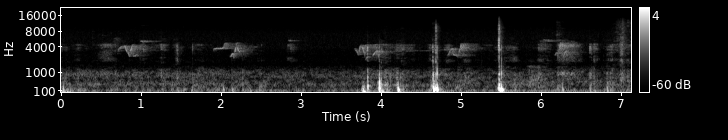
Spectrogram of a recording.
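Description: Small birds chirping in short, repeated calls. Several sharp thumps come in a cluster about four to five and a half seconds in.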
